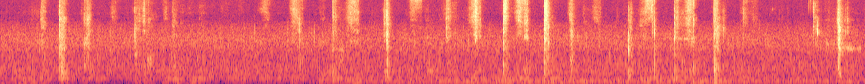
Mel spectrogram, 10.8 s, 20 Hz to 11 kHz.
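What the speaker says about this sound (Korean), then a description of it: "더 깊은 곳에 있는 그런 아픔을 보듬어 줄 수 있는 카드들 3장도 뽑아보도록 하겠습니다." Tarot cards are shuffled and drawn by hand in a soft series of quick riffling flicks and slaps, close and fairly quiet, with a voice faintly in the background.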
